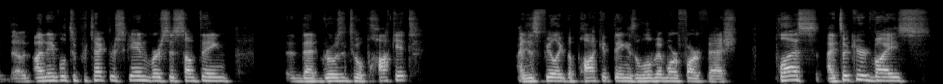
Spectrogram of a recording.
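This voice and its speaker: A contestant on a comedy podcast works through an argument out loud. The delivery is halting and full of ums and uhs. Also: mid-range voice. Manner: hesitant, with many fillers when arguing. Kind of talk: casual comedy podcast chat.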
